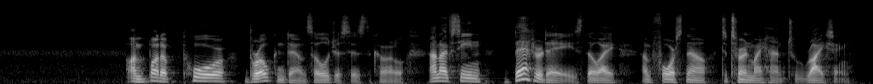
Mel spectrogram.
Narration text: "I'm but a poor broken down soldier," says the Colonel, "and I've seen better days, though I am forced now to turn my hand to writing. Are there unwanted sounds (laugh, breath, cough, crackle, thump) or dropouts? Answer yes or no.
no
